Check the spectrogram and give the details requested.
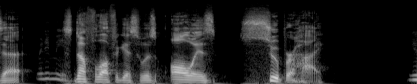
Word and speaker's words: Snuffleupagus: Oh yeah, I was saying fluff, like Snuffleupagus. I was doing fluff twice.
